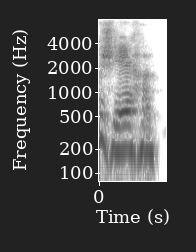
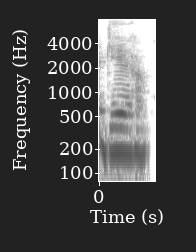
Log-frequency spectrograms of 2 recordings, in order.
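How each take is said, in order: First: The word begins with a soft zh sound. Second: The word begins with a hard g sound. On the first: The speaker calls it wrong. "vai ficar gerra" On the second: The speaker calls it right. "a palavra é guerra"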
